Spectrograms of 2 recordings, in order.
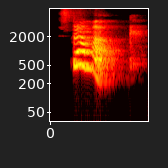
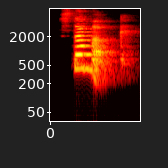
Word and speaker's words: stomach: có bóp thức ăn stomach stom chú ý âm ch cuối từ chúng ta sẽ phát âm thành nhé stomach stomach phật tử tiếp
